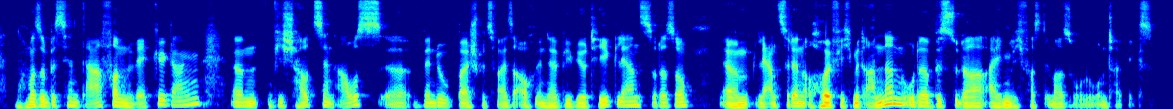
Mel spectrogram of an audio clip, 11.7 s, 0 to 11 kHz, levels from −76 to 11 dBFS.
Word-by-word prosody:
Noch 85 - -8
mal 110 +1 +4
so 115 - +3
'n 105 - 0
bisschen 115 -1 -2
davon 105 -3 +1
weggegangen, 140 - -2 0.3
ähm, 110 -1 +1
wie - - -5
schaut's - - 0
denn - - -1
aus, 140 +1 0
äh, 100 -1 -2 0.2
wenn 105 0 -1
du 100 -3 -1
beispielsweise 95 +2 -2
auch 90 0 -3
in 95 - 0
der 90 0 +1
Bibliothek 95 +4 -1
lernst 120 +1 0
oder 105 - -1
so, 115 +3 0 0.3
ähm, 90 -1 +3
lernst - - -1
du - - -1
denn 105 -1 +4
auch - - -5
häufig 100 -2 +6
mit 100 - +3
Anderen 145 - +5
oder 110 -8 +2
bist 105 -1 0
du - - -1
da 95 -1 +2
eigentlich 95 -2 0
fast - - -8
immer 85 -1 -2
solo - - -7
unterwegs? - - -8
105 Hz, 205 wpm, -23 LUFS, 95-115 Hz, 0.3 s, häufig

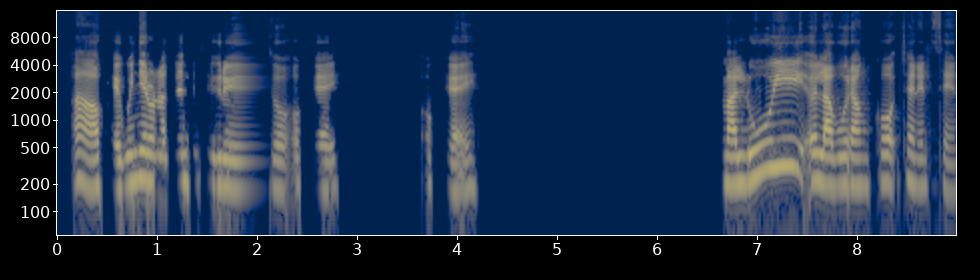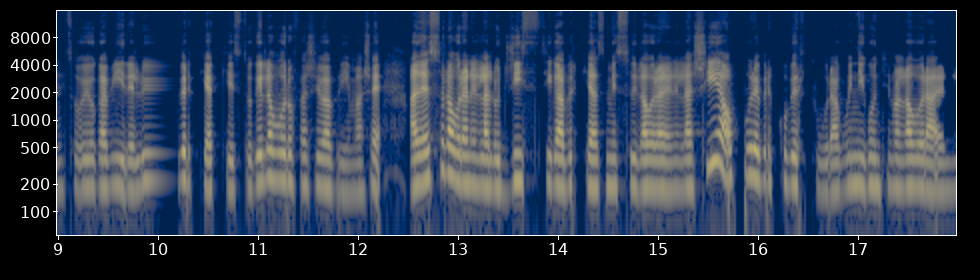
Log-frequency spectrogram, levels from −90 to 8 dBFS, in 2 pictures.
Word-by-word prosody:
Ah, 200 -4 +5
okay, 180 -1 0
quindi 210 +4 +3
era 215 - +7
un 200 - -1
agente 215 +2 -2
segreto, 175 -2 -2
okay. 175 -2 -5 0.8
Okay. 185 +1 -2 2.5
Ma 200 -1 +7
lui, 285 +7 +4
ehm, 220 0 +3
lavora 195 0 +6
anco 200 +2 -3
cioè 215 - -1
nel 190 -1 -4
senso, 175 0 -9
voglio 185 +1 -7
capire: 185 -1 -3
lui 220 +4 -10
perché 220 -4 -1
ha - - +2
chiesto? 180 0 -11
Che 205 +2 +1
lavoro 220 -2 -1
faceva 195 -1 -4
prima? 165 -1 -14
Cioè 180 +2 -3 0.2
adesso 215 +8 +3
lavora 235 -6 +5
nella 195 -2 +3
logistica 200 +2 -1
perché 195 0 -3
ha 185 - +2
smesso 190 +1 -10
di 190 - -6
lavorare 180 -1 +2
nella 180 +1 -3
CIA 325 - +3
oppure 240 -1 -1
per 220 -1 -10
copertura, 170 -5 -7
quindi 195 +2 -7
continua 190 -1 -8
a - - -6
lavorare 185 -2 0
190 Hz, 155 wpm, -24 LUFS, 180-210 Hz, 2.5 s, era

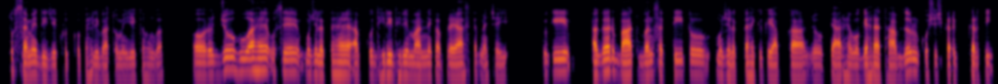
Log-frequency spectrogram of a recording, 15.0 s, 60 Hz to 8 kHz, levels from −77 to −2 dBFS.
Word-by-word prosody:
तो - - -5
समय 110 +2 +1
दीजिए 95 -2 -5
खुद - - -12
को - - -10
पहली 95 - -8
बात 90 -1 -2
तो - - -7
मैं 95 0 -6
ये 95 +1 -5
कहूँगा। 95 0 -8 0.5
और 105 0 +2
जो 135 +8 0
हुआ 130 0 +5
है 135 0 +3
उसे 125 -1 -1
मुझे 110 +1 -2
लगता 110 +1 -1
है 110 0 +3
आपको 105 +1 -1
धीरे-धीरे 105 +1 -2
मानने 100 0 0
का 100 +1 -1
प्रयास 100 +1 +1
करना - - -6
चाहिए। - - -8 0.4
क्योंकि 130 +2 0 0.4
अगर 130 +6 +6
बात 110 -4 +6
बन 105 +3 +1
सकती 115 0 -3
तो 115 - -1 0.3
मुझे 105 0 -3
लगता 100 0 -2
है 100 - -4
क्योंकि 95 0 -4
आपका 95 0 +2
जो 95 0 -5
प्यार 95 - +3
है 100 - -4
वो 95 0 -2
गहरा 95 0 +5
था 95 - +3
आप 90 +1 +1
ज़रूर 125 +2 +1
कोशिश - - -6
कर - - +2 0.2
करती। - - 0
105 Hz, 190 wpm, -32 LUFS, 95-115 Hz, 0.5 s, अगर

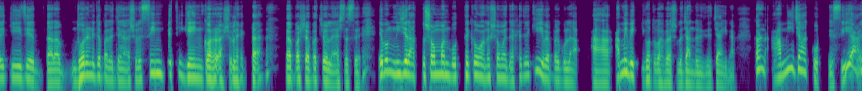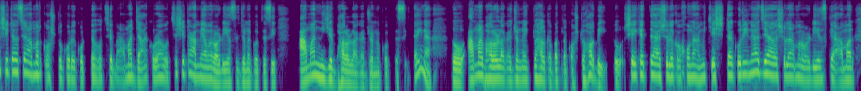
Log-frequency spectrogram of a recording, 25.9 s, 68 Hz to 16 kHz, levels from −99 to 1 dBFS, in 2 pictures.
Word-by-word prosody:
কি 155 - -1
যে 150 - +4 0.2
তারা 120 +1 +3 0.3
ধরে 175 +3 +8
নিতে 170 0 +1
পারে 140 -2 -1
যে - - -1
আসলে 140 +1 -3
sympathy 195 -2 0
gain 160 -1 +5
করার 145 -1 +7
আসলে 135 +4 -1
একটা 130 - +2 0.4
ব্যাপার-স্যাপার 140 -2 +3
চলে 125 -5 +3
আসতেছে। 115 0 -2 0.4
এবং 220 +3 +6
নিজের 195 +1 +8
আত্মসম্মানবোধ 185 -1 +3
থেকেও 180 +1 +3
অনেক 160 0 -3
সময় 155 -2 -1
দেখা 130 +5 -7
যায় 180 0 -3
কি? 245 - -4
এ - - +4
ব্যাপারগুলো 135 -3 -3 0.4
আ - - +4 0.3
আমি 220 - +4
ব্যক্তিগতভাবে 130 -9 0
আসলে 115 - -6
জানতে 110 -2 0
দিতে 100 +1 -10
চাই 105 -3 -2
না। - - -11 0.3
কারন 255 +1 +3 0.2
আমি 200 +10 +1
যা 255 - +5 0.2
করতেছি - - -1 0.2
আ - - -3
সেটা 225 0 -1
হচ্ছে 220 +1 +2
আমার 185 +1 -1
কষ্ট - - -7
করে 145 -1 +1
করতে 130 - -5
হচ্ছে 65 - -8
বা, - - -10
আমার 160 +1 -1
যা 130 - -1
করা 160 - 0
হচ্ছে, - - -8
সেটা 200 0 -3
আমি 160 -1 -4
আমার 145 -3 -1
audience 120 +1 -2
এর - - -11
জন্য 120 0 -1
করতেছি, 115 0 -1 0.5
আমার 170 +7 +1
নিজের 145 -2 +1
ভালো 120 -2 +3
লাগার 100 -2 -6
জন্য 100 -1 -3
করতেছি, - - 0
তাই - - -1
না? - - 0 0.3
তো 130 - +5 0.2
আমার 175 +5 +3
ভালো 145 -1 +5
লাগার 135 -2 -3
জন্য 140 -1 -2
একটু 135 - -6
হালকা 135 -2 -2
পাতলা - - -4
কষ্ট - - -11
হবেই। - - +4 0.3
তো - - +1 0.2
সেক্ষেত্রে 185 +1 +1
আসলে 165 +1 +2
কখনো 165 +2 -2
আমি 155 +2 -3
চেষ্টা 165 +2 +2
করি 180 +1 +3
না 215 - +1
যে 205 - +6
আসলে 170 0 -1
আমার 160 -1 -4
audience 140 +1 -1
কে - - 0
আমার 140 +1 +1
150 Hz, 210 wpm, -25 LUFS, 130-180 Hz, 0.5 s, ধরে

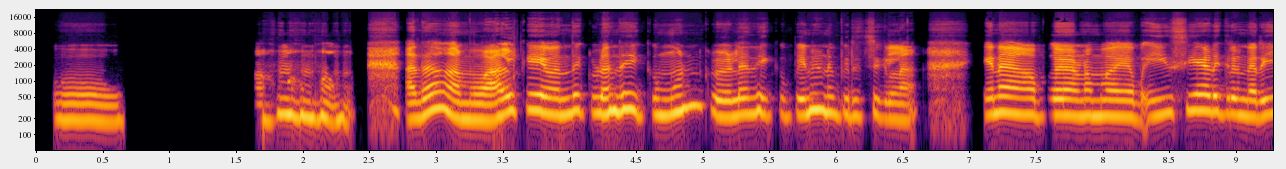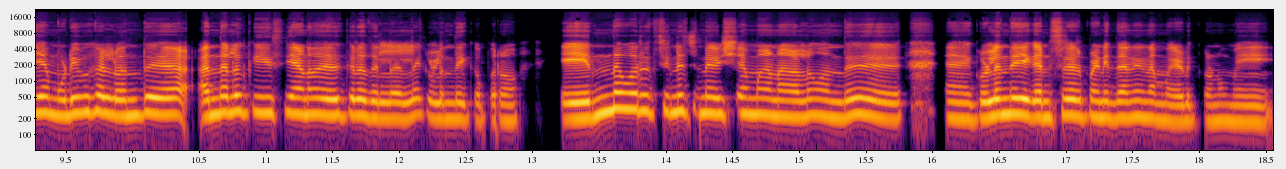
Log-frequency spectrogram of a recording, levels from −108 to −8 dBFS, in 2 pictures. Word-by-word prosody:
ஓ! - - -8 1.5
ஆமா, 190 +6 -6
ஆமா, 215 0 -2
ஆமாம். 195 +3 -6 0.5
அதான் 260 +10 +3
நம்ம 200 -3 +3
வாழ்க்கையை 275 +7 +6
வந்து 240 +4 0
குழந்தைக்கு 260 -1 +2
முன் 280 +6 +1
குழந்தைக்கு 240 +1 -1
பின்னுன்னு 265 +3 +2
பிரிச்சுக்கலாம். 225 -4 -2 0.5
ஏன்னா 260 +2 +7 0.2
அப்ப 235 +1 +3 0.2
நம்ம 225 0 0 0.4
ஈஸியா 285 +3 +1
எடுக்குற 250 -3 0
நெறைய 230 +4 +1
முடிவுகள் 255 +3 -1
வந்து 230 +3 -1 0.4
அந்த 240 +3 -2
அளவுக்கு 265 -1 -4
ஈஸியானது 245 -1 -2
இருக்கறது 230 -2 -2
இல்லல்ல 200 +3 -4
குழந்தைக்கு 200 -1 -7
அப்புறம். 185 -1 -11 0.5
எந்த 255 +7 0
ஒரு 295 -2 -1
சின்ன 270 0 -2
சின்ன 255 - -4
விஷயமானாலும் 235 -2 -3
வந்து 215 +2 -3 1.0
குழந்தையை 235 +2 +4
கன்சிடர் 225 +1 -2
பண்ணி 210 -1 -2
தானே 215 +1 -3
நம்ம 190 -2 -8
எடுக்கணுமே. 180 0 -9
235 Hz, 130 wpm, -22 LUFS, 210-255 Hz, 1.5 s, ஏன்னா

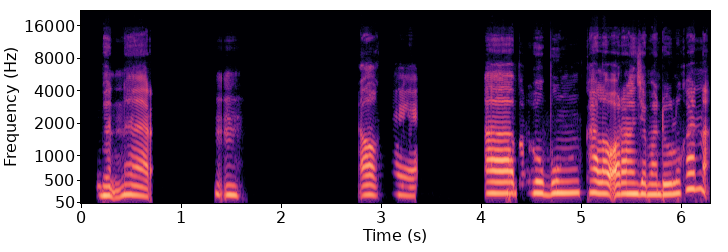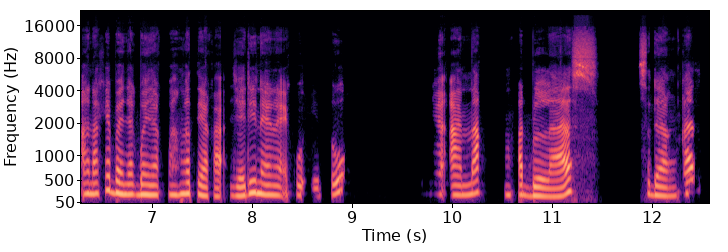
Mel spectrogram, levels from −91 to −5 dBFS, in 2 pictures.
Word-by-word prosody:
Bener. 185 0 0 0.6
Mhm. 200 -3 -3 1.2
Oke, 195 -1 -2 0.7
eee, 230 0 +6
berhubung 235 +2 +1
kalau 230 -3 +4
orang 225 0 +5
zaman 210 -1 +2
dulu 210 +2 +3
kan 320 +4 0
anaknya 220 +6 -1
banyak-banyak 205 -2 +2
banget 215 +3 +1
ya, - - +3
Kak. 170 - -2
Jadi 180 +3 -1
nenekku 195 -2 -1
itu 165 +7 -6 0.9
punya 215 -1 -7
anak 200 +5 +1 0.2
14 185 +3 +1 0.6
sedangkan 195 +3 -2
205 Hz, 105 wpm, -24 LUFS, 190-225 Hz, 1.2 s, eee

